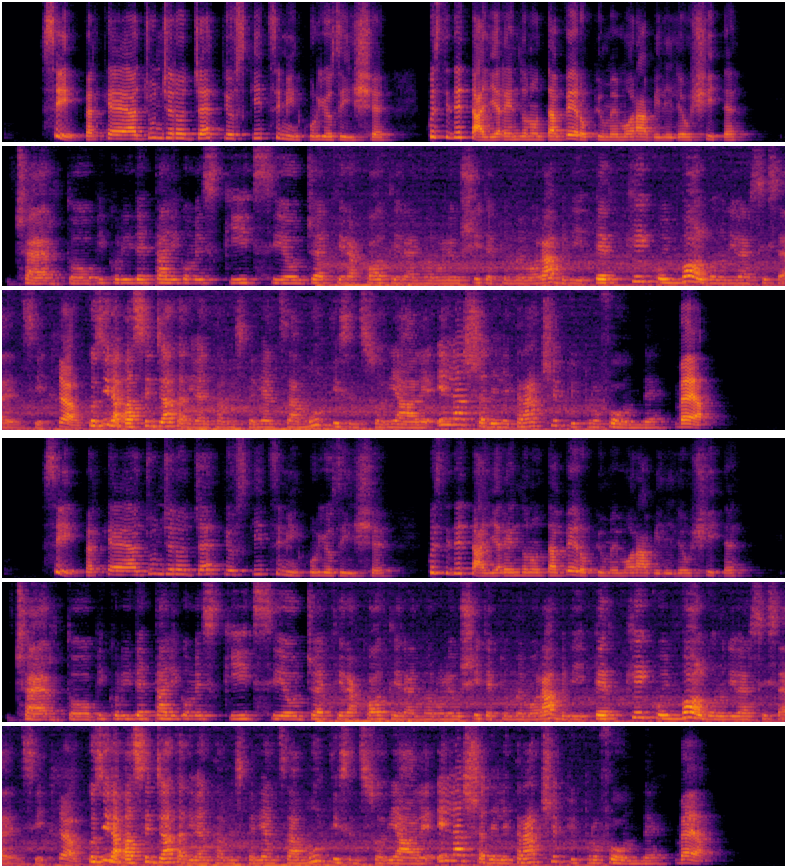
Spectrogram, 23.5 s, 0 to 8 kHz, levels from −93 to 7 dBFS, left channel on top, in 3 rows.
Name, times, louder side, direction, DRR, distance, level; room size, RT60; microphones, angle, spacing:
voice 1, 0.4-3.8 4.3-7.3 16.2-16.4 22.4-22.6, left 4 dB, 65° left, 9 dB, 0.6 m, -26 dB
voice 2, 8.0-16.1 16.5-22.2, right 1 dB, 20° right, 1 dB, 0.6 m, -25 dB
sound 1, 10.9-21.7, equal, 20° left, 0.6 m, -37 dB
5.2 x 2.1 x 4.4 m, 0.38 s
head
